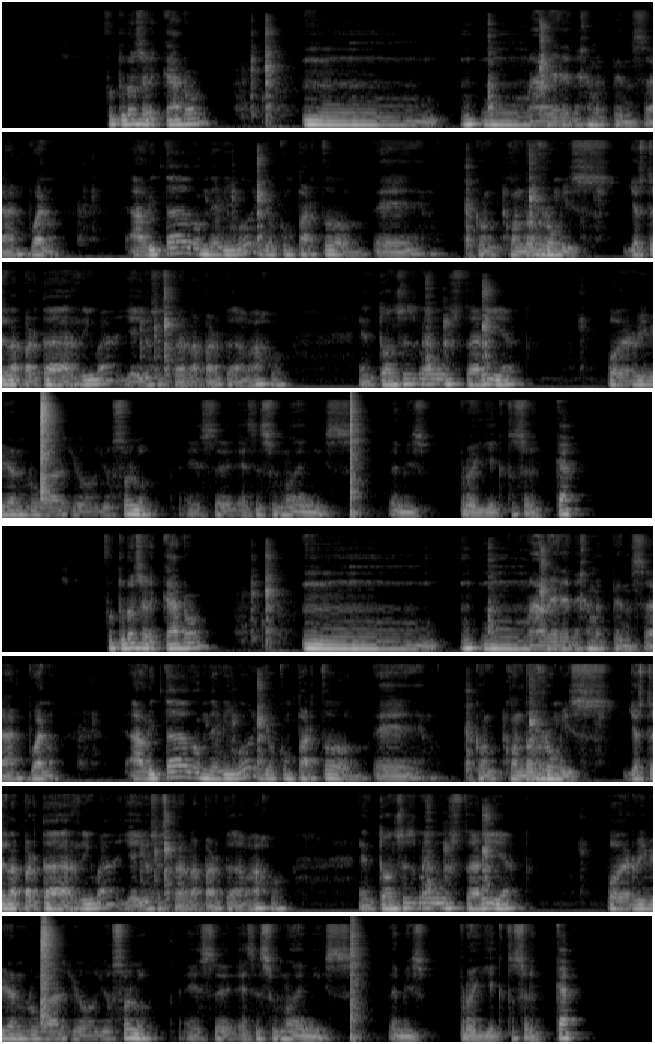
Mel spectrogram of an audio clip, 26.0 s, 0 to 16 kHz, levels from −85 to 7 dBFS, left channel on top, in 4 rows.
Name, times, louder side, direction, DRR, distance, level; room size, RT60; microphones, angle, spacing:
voice 1, 1.0-2.1 3.0-7.1 7.7-10.9 11.3-15.9 16.4-18.3 19.1-21.1 21.4-23.1 23.4-23.8 24.1-25.2, right 1 dB, 25° right, 0.4 m, -35 dB
sound 1, 2.0-19.1, left 1 dB, 15° left, 1.0 m, -50 dB
sound 2, 18.4-23.9, left 4 dB, 30° left, 0.5 m, -39 dB
2.7 x 2.2 x 2.8 m
head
